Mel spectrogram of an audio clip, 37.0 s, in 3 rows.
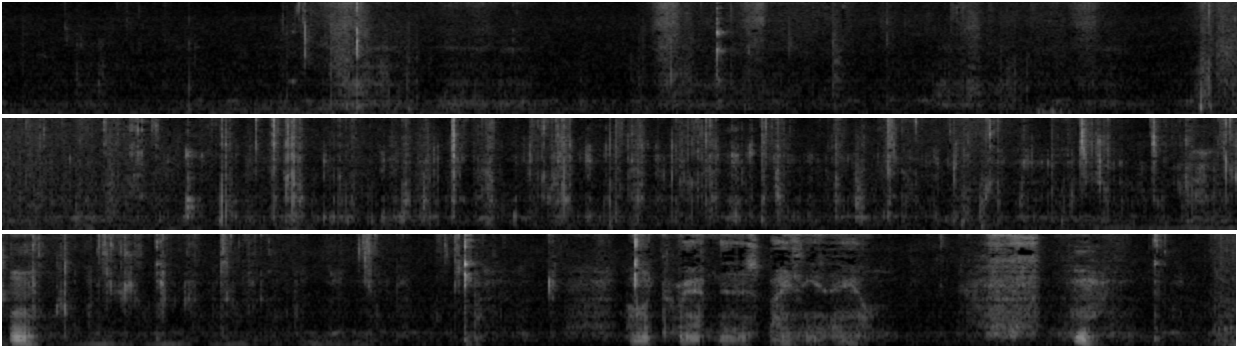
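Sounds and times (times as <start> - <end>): person chewing noodles: 2.8 - 3.8, 12.0 - 30.4.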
